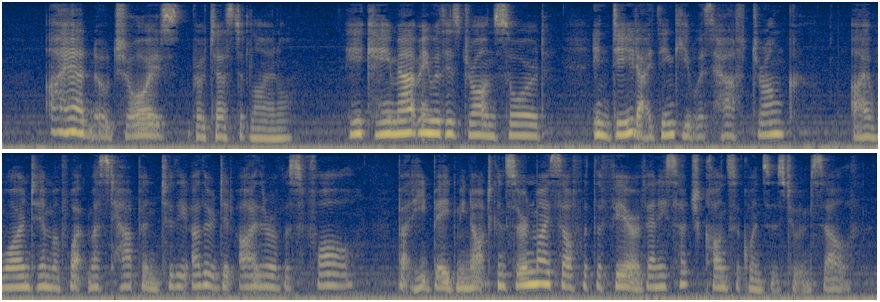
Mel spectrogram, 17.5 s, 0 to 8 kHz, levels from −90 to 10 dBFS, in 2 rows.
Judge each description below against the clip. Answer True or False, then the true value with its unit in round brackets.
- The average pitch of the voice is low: False (185 Hz)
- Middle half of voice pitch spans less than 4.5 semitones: True (2.9 semitones)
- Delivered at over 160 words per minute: True (180 wpm)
